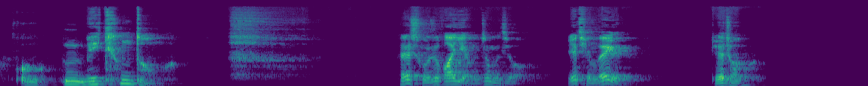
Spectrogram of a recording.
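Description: A young man speaks calmly and close by.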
